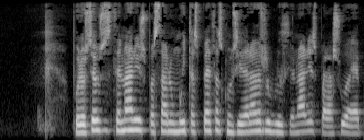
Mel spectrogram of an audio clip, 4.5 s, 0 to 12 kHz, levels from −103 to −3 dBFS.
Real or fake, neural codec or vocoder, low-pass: real; none; 10.8 kHz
